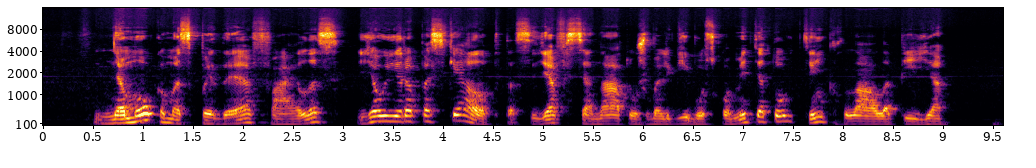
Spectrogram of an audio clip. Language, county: Lithuanian, Marijampolė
